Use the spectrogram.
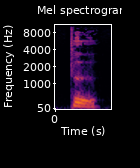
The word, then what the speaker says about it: peux: So the first form that we'll have is je, as usual, so je peux, okay? Final x not pronounced here, okay, so you get x but you don't pronounce it, so basically you get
